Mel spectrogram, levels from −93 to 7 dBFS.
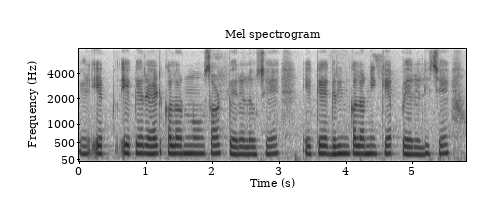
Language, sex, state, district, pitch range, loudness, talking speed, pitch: Gujarati, female, Gujarat, Valsad, 205-215 Hz, -15 LUFS, 175 wpm, 210 Hz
